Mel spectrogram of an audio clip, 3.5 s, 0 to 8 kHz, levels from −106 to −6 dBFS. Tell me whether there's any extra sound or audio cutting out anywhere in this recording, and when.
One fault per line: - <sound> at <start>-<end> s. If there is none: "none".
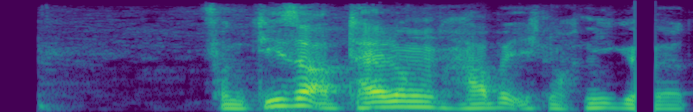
- dropout at 3.2-3.3 s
